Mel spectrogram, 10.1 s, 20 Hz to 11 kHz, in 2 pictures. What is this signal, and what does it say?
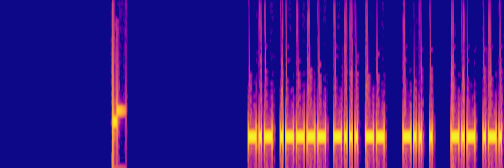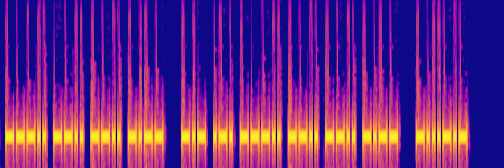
Morse code, heard as a keyed tone, about 42 wpm, 650 Hz. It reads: K1BM DE KR8ZZY KR8ZZY <BK>
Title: SOTA QSO Practice 45wpm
